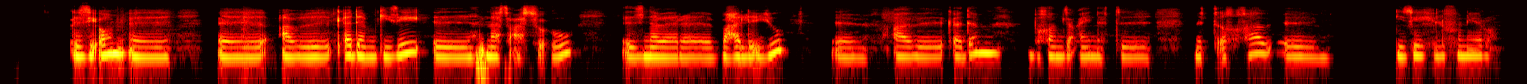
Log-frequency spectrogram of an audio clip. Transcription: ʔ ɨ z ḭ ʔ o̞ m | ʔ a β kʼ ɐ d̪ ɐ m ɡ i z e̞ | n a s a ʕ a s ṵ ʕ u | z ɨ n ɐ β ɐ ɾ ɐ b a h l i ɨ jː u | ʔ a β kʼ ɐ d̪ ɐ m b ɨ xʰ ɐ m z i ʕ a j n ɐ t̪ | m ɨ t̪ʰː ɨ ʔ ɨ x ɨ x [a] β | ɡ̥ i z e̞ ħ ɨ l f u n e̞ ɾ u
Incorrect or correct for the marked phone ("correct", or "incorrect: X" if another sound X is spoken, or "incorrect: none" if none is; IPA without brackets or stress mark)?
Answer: correct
